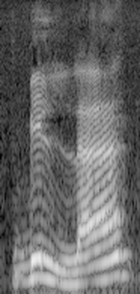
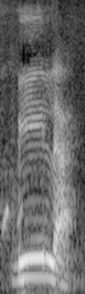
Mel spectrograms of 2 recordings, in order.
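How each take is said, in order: First: The l sound is held and doubled. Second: The l sound is short and single. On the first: The speaker calls it right. "Antara ba dengan lam itu harus langsung masuk" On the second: The speaker calls it wrong. "tidak boleh bila"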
